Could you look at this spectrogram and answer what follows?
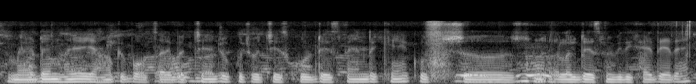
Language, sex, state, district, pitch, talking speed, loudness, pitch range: Hindi, male, Bihar, East Champaran, 115 Hz, 225 wpm, -16 LUFS, 110-125 Hz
